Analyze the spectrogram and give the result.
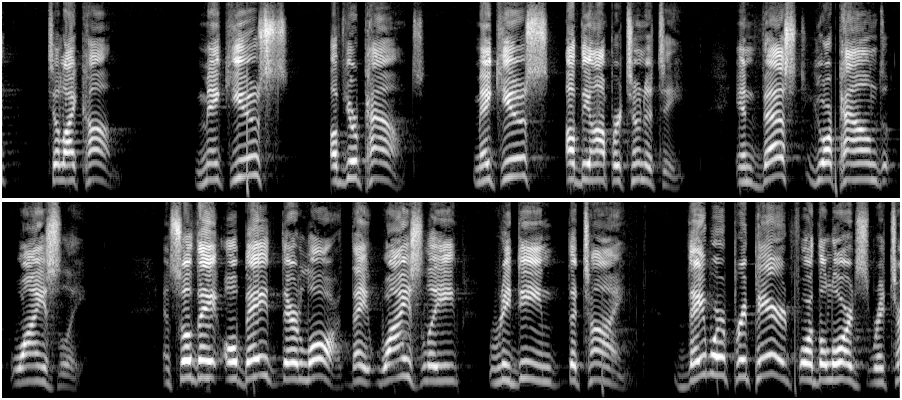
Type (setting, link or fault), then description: setting, large echoing room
